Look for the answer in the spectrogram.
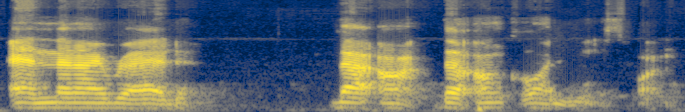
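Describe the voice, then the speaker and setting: A woman's voice: sits low, level tone, a little slow, fairly bright tone, lo-fi sound. Woman chatting casually, noticeably noisy audio. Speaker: book reviewer in a livestream readalong. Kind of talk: casual group chat about books. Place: at home on a group video call. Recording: noisy home livestream audio.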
